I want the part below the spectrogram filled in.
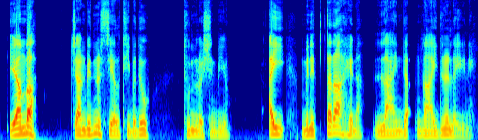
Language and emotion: Manipuri, angry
